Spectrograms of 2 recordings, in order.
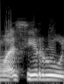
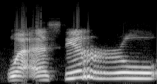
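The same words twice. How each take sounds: First: The doubled r is said quickly and lightly. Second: The doubled r is held with clear emphasis. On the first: The speaker calls it wrong. "Jangan wa asirru, jangan nipis" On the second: The speaker calls it right. "bagi masa yang cukup untuk sebut ro tu dua kali"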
